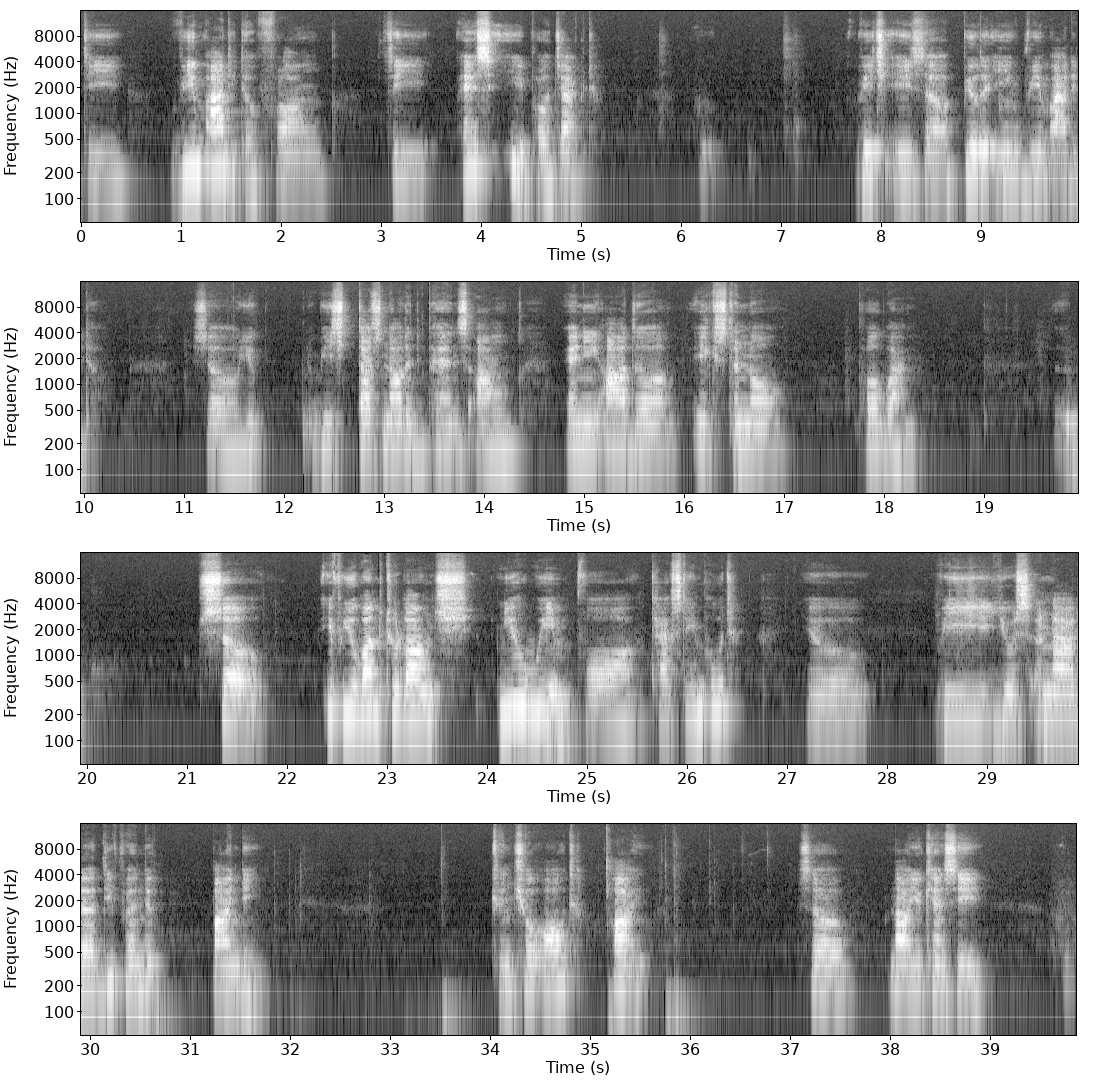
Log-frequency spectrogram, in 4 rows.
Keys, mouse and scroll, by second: 34.9 ctrl+alt+i.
